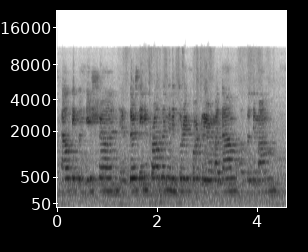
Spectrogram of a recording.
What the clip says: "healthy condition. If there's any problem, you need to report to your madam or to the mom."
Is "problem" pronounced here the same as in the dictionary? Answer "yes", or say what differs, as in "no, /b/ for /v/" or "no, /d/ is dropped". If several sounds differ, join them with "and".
yes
